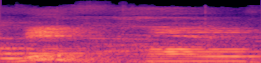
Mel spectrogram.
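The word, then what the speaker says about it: مِنْ خَوْفٍ: Perhatikan semuanya, karena kok ini adalah huruf dari bacaan idhar, kok di depannya ada nun mati, maka bacaan ini cara bacanya itu jelas atau idhar. Gak boleh dengung.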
